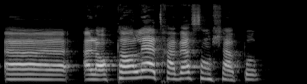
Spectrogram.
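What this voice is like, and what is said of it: Put-on Québécois French accent. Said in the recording (French): “je vais essayer de le faire avec un accent québécois.”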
